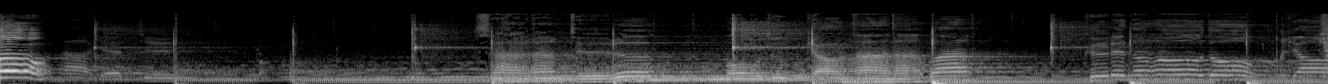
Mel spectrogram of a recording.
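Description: A pop song plays continuously, with a melodic singing voice over steady bass and full backing instruments at a moderate, even volume. No one talks over it.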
